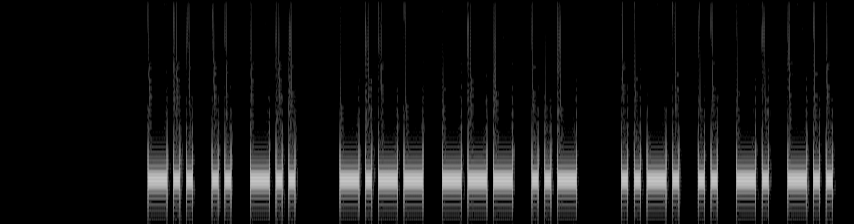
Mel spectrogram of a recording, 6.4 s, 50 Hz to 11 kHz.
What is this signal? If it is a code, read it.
Morse code, heard as a keyed tone, about 25 wpm, 700 Hz. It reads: DID YOU FIND
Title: Sentences from Top 1000 Words - Review Part 6 - 25wpm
